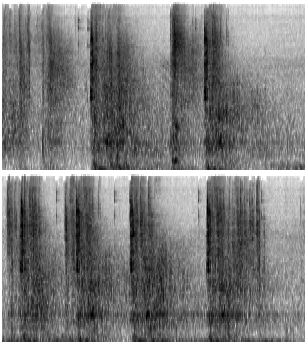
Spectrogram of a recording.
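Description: Repeated bursts of rifle fire from an Akila rifle in the sci-fi video game Starfield, loud close shots in clusters with a steady rumbling background between them, during a fight against robots.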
